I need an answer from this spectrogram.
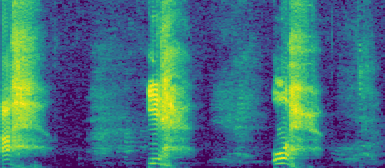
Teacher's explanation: So ha keluar dekat tengah-tengah tekak halqum ni. Sebab tu kita bunyi ah.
